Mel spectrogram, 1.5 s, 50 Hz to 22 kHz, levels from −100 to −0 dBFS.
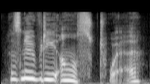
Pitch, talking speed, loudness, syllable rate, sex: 260 Hz, 160 wpm, -15 LUFS, 6.5 syllables/s, female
